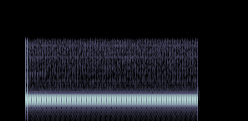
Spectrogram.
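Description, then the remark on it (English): A steady telephone dial tone, heard while placing a call, hums at a single even pitch for nearly two seconds, loud, then cuts off abruptly. No voices accompany it. “Can we call him?”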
